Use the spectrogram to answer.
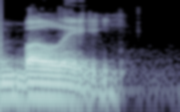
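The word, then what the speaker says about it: ballet: Кстати, слово «балет» пишется как «балет» по-английски, а читается «балей», «Нью-Йорк Балей», то, конечно, надо заниматься с преподавателем по балету.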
